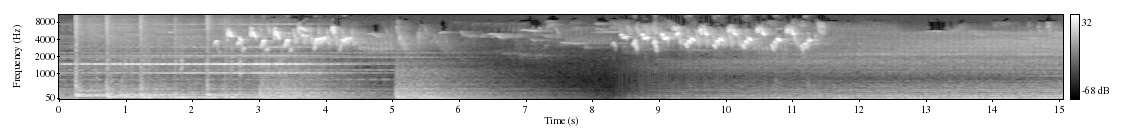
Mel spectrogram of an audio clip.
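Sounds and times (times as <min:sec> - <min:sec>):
background music: 0:00.0 - 0:07.5
birds chirping: 0:00.0 - 0:15.0
low outdoor rumble: 0:10.1 - 0:15.0.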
